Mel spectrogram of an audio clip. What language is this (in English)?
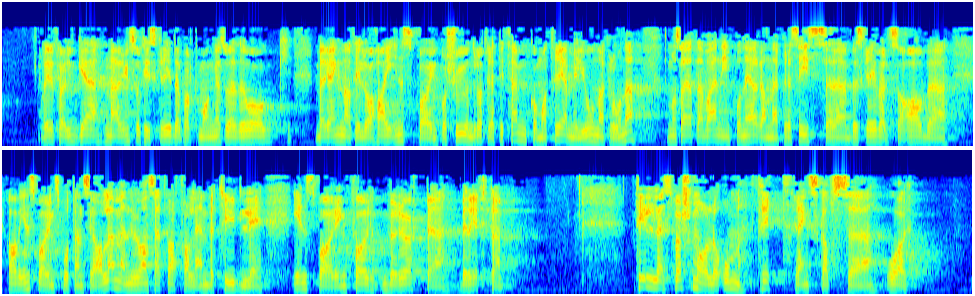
Norwegian Bokmål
